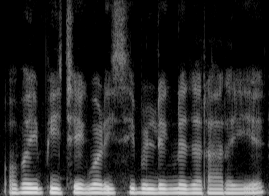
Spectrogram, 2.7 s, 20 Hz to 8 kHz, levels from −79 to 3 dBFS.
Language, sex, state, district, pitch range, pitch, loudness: Hindi, female, Madhya Pradesh, Bhopal, 165-170 Hz, 165 Hz, -14 LUFS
